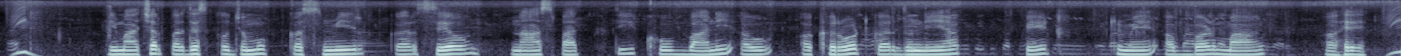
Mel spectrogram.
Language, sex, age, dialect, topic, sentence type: Chhattisgarhi, male, 18-24, Northern/Bhandar, agriculture, statement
